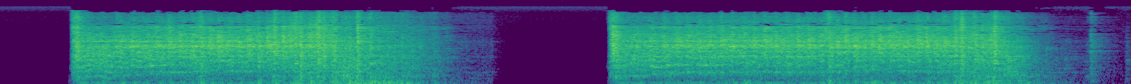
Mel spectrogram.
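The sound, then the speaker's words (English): A car engine with motor trouble is cranked and started: two long bursts of rough, noisy engine sound, each lasting about three seconds and fading out, separated by a short silence, with no talk. “More motor trouble? It's the same thing. The mechanic said it might happen again. Oh, it started.”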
